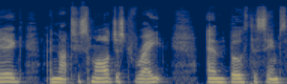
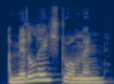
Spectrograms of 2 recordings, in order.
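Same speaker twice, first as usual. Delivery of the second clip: ordinary delivery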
